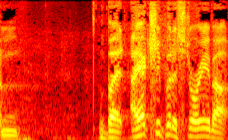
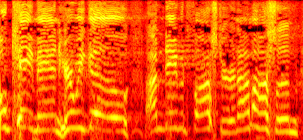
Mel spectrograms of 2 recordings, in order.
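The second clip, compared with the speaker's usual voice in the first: cocky soldier; 13 semitones higher than usual. Retold or imitated. Game character pumping himself up, high and cocky. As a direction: pump himself up like a game hero. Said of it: "Foster's like".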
